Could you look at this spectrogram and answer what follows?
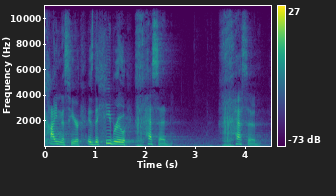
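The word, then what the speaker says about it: chesed (חסד): It's the hard H in Hebrew that you gotta love. So try, repeat after me chesed. There you go. If you don't taste your breakfast, you're not saying it right, right?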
